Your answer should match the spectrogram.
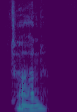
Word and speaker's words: Tarn: Tarn. – Tarn. – Tarn. – Tarn, tarning, yeah. – Spell it. – T-A-R-N. – T-A-R-N, tarn?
